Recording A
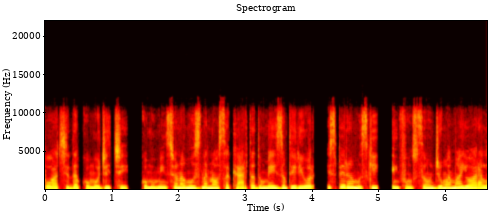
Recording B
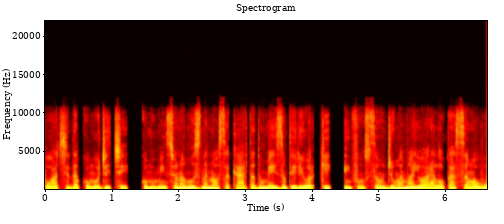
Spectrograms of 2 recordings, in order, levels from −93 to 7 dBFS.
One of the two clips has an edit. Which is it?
B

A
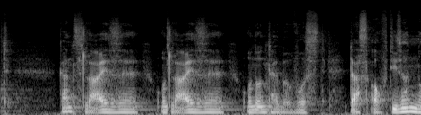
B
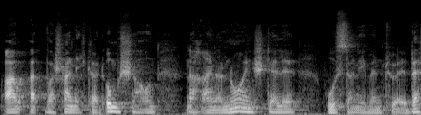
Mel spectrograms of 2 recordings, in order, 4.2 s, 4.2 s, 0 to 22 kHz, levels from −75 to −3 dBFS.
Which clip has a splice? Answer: A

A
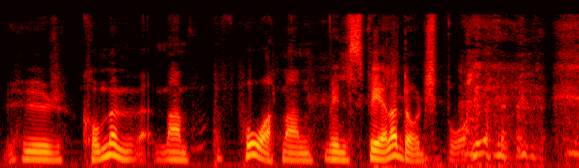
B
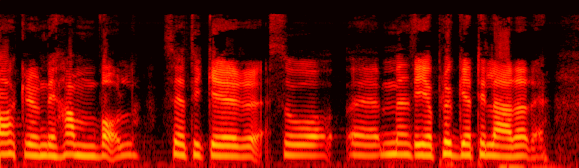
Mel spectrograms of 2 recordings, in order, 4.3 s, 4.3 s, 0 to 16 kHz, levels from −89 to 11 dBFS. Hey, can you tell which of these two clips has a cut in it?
B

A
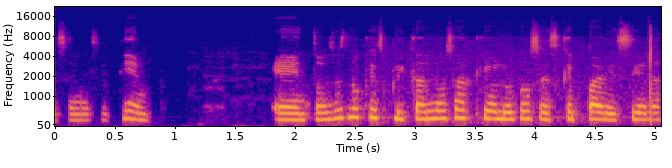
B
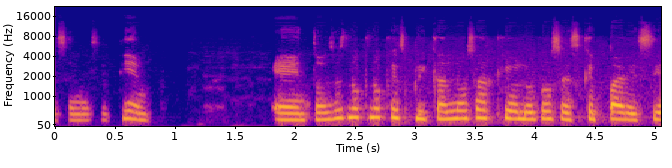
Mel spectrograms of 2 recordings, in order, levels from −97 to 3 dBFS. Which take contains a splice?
B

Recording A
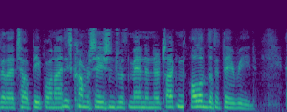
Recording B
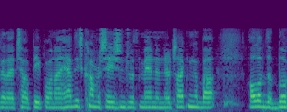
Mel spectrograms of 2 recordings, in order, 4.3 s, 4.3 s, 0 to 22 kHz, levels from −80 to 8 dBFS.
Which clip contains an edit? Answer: A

